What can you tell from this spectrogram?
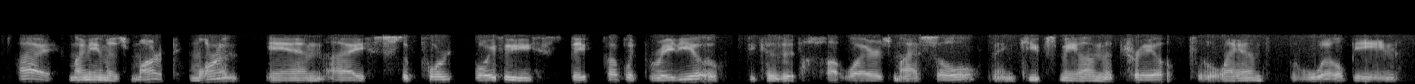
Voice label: Radio Testimonials; Boise State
